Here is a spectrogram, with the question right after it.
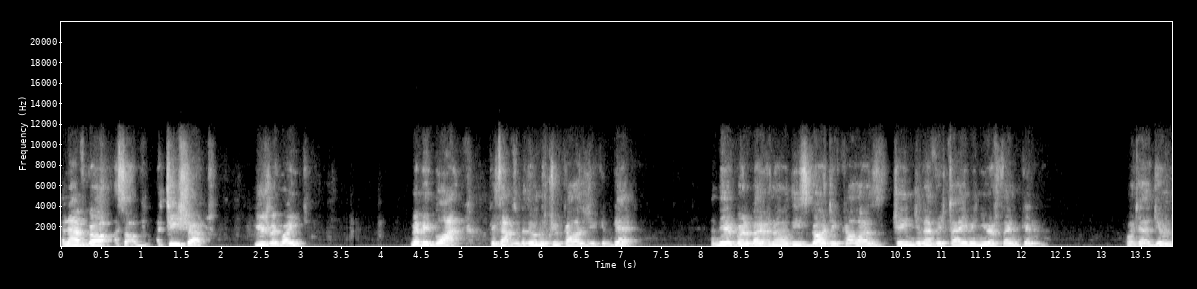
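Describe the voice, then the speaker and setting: A man with a Northern Irish accent speaks at a high pitch and a moderate pace. His intonation is fairly even, and he takes long, frequent pauses. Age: 70s. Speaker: weight loss client sharing his story. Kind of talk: interview testimony.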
